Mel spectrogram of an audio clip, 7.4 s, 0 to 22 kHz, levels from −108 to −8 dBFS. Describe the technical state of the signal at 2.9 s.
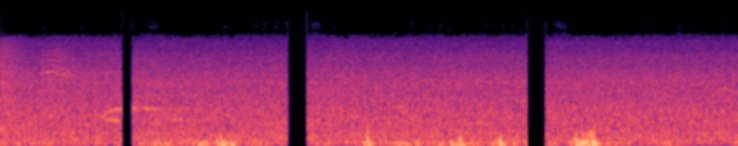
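At 2.9 s the signal is in a dropout: from 2.87 to 3.06 s the audio cuts to about 0.19 s of silence, then resumes. This is likely a Bluetooth stall, where delayed wireless packets let the headphone buffer run empty and playback paused.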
